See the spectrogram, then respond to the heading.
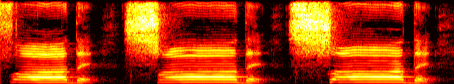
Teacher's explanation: জিহ্বার আগা উপর নিচে দুইটি দাঁতের আগাতে মিলিত করে উচ্চারণ করতে হবে। সদ সদ এভাবে সঠিক উচ্চারণ হচ্ছে সদ।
